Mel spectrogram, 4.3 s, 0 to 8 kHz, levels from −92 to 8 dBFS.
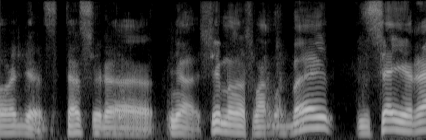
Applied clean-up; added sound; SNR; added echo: neural mask model DeepFilterNet 3.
